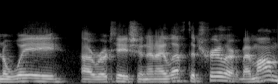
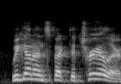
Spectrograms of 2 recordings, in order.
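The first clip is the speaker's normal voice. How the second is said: put-on higher, fast and insistent young rookie; eager young cop; 7 semitones higher, faster than usual. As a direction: push it like an eager rookie sticking to the rules. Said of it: "The younger cop looks at him and goes".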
